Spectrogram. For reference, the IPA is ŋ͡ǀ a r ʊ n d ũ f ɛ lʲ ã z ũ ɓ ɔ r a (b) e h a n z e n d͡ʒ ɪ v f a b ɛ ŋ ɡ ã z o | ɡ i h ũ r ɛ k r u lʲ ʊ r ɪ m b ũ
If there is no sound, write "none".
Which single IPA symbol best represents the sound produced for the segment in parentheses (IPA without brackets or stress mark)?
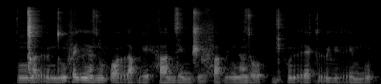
b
